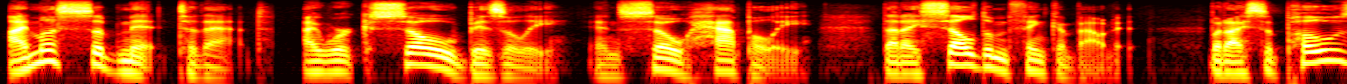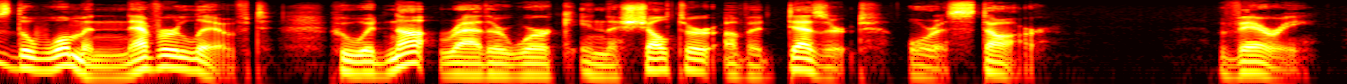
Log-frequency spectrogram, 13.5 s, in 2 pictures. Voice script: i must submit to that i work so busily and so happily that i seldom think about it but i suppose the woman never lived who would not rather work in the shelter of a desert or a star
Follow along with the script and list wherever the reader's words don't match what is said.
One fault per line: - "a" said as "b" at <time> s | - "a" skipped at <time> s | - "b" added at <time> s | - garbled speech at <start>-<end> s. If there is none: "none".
- "very" added at 12.8 s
